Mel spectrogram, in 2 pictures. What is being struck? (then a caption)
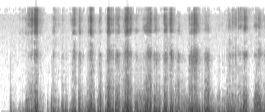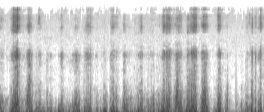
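Small wooden cube. Long nails scratch and tap the end-grain face of a palm-sized solid pale wooden cube held in one hand. The result is a steady, close stream of dry, low-heavy scratches and quick taps with bright, crisp edges. Each one dies away almost instantly with no ring.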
